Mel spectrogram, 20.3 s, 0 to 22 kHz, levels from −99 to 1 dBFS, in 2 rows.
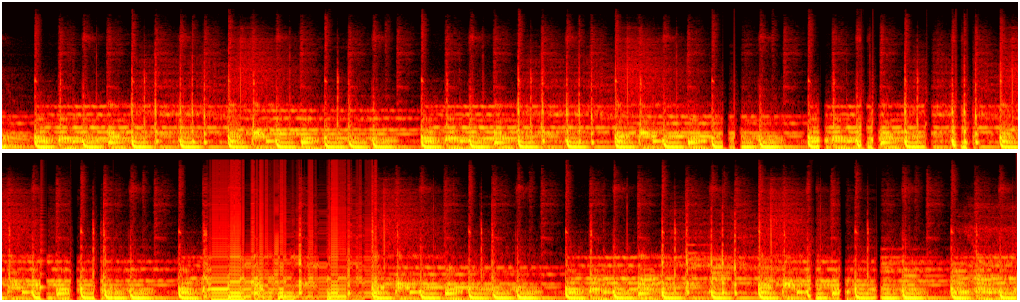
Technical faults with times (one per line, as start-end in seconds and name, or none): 7.21-7.42 burst of packet loss
8.17-8.26 burst of packet loss
8.59-8.80 burst of packet loss
9.25-9.80 repeated packet loss (robotic sound)
10.55-11.31 repeated packet loss (robotic sound)
12.20-13.93 robotic sound from repeated short buffers
18.24-19.10 repeated packet loss (robotic sound)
